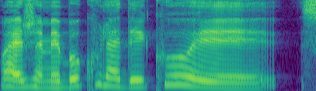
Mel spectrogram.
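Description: Pitch rises and falls in an ordinary way. The tone is dark and mellow. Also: woman, very clean recording, silent background. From Algeria (Algiers). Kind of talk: interview. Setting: home workshop.

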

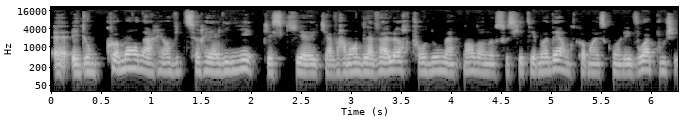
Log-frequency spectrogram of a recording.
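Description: Speaking at a very fast pace with hardly any pauses, a woman with a very deep, low pitch and a dark, mellow tone comes through on a very clean recording with a silent background. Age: 40s. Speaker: astrologer. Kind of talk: interview. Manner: animated.

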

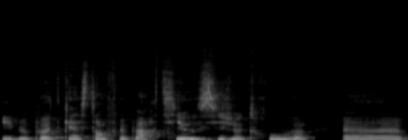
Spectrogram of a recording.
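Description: On a very clean recording with a silent background, a woman speaks with a fairly low pitch, a dark, mellow tone and ordinary pitch variation. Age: 20s. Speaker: podcaster and psychomotor therapist. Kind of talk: casual interview. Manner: hesitant, many fillers.

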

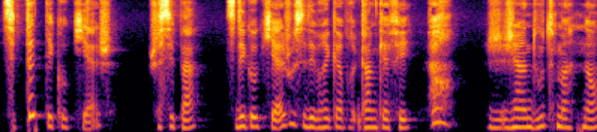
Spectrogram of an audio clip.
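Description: Somewhat breathy and medium in pitch, a woman speaks at a moderate pace with fairly even intonation in a very clean recording with a silent background. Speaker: podcaster and listener. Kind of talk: recorded voice message. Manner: hesitant.

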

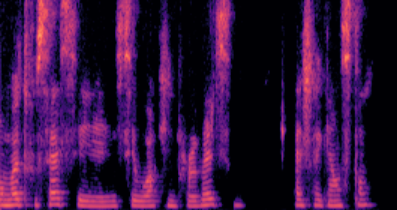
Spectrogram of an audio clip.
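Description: Against a quiet background, a dark, mellow tone moves at a fairly slow pace with fairly even intonation. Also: woman. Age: 20s. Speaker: career change coach. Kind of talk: interview conversation.

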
